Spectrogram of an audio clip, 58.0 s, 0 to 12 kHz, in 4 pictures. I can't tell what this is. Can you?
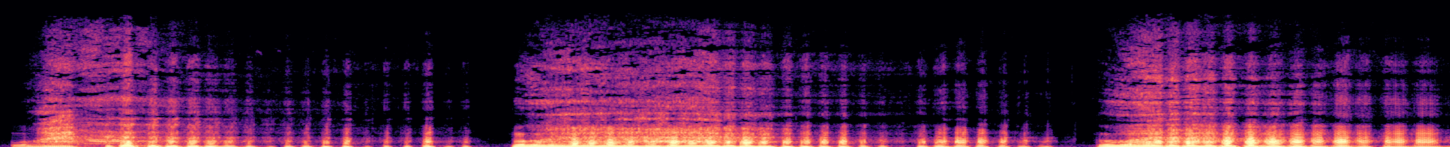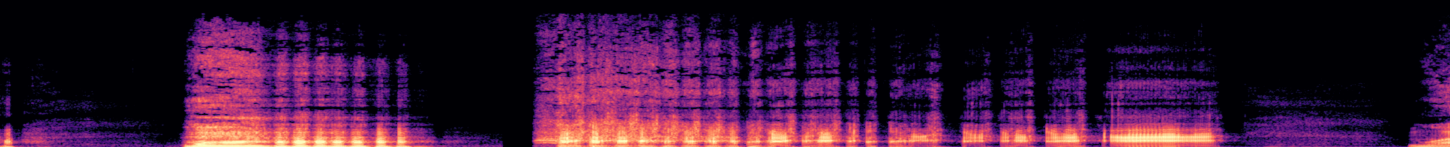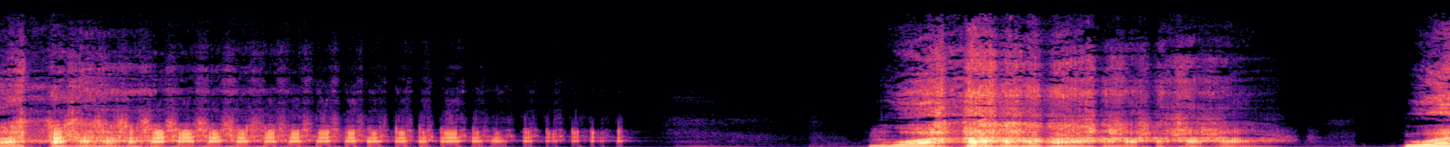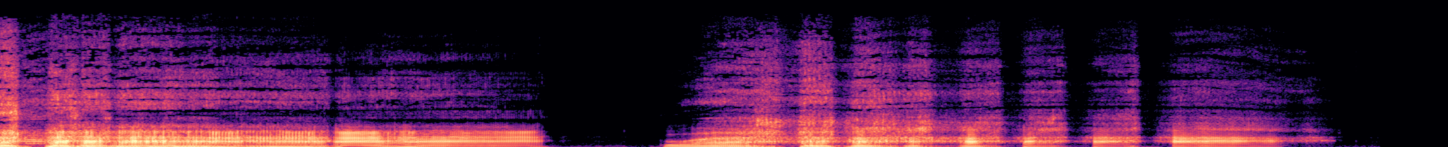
Evil Monster Laughter
Evil creature laughter. Slowed down by 50%.
Recorded with a Zoom H2. Edited with Audacity.
Plaintext:
HTML:
horror, daemon, laughter, voice, laughing, demon, laugh, monster, evil, beast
